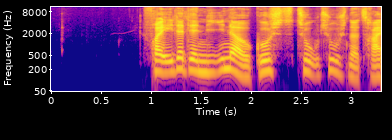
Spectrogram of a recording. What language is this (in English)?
Danish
